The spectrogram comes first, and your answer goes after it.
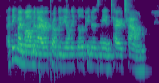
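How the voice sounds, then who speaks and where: The speech comes at a very fast pace in a monotone, flat way, with noticeable background noise and audible room echo. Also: woman. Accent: American. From New Jersey. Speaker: food writer. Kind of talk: interview.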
